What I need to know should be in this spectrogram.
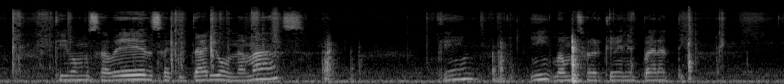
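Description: A deck of cards is shuffled, the cards flicking and rustling.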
